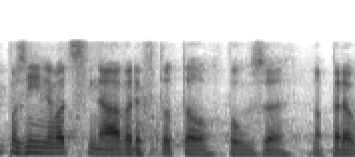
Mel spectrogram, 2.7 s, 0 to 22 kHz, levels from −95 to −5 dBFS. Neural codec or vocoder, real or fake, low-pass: codec, 16 kHz, 1.1 kbps, Voila-Tokenizer; fake; 7.2 kHz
